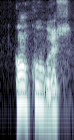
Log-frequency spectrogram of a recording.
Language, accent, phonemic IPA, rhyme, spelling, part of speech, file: French, Canada, /kɔ̃.ku.ʁys/, -ys, concourusses, verb, LL-Q150 (fra)-concourusses.wav
- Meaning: second-person singular imperfect subjunctive of concourir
